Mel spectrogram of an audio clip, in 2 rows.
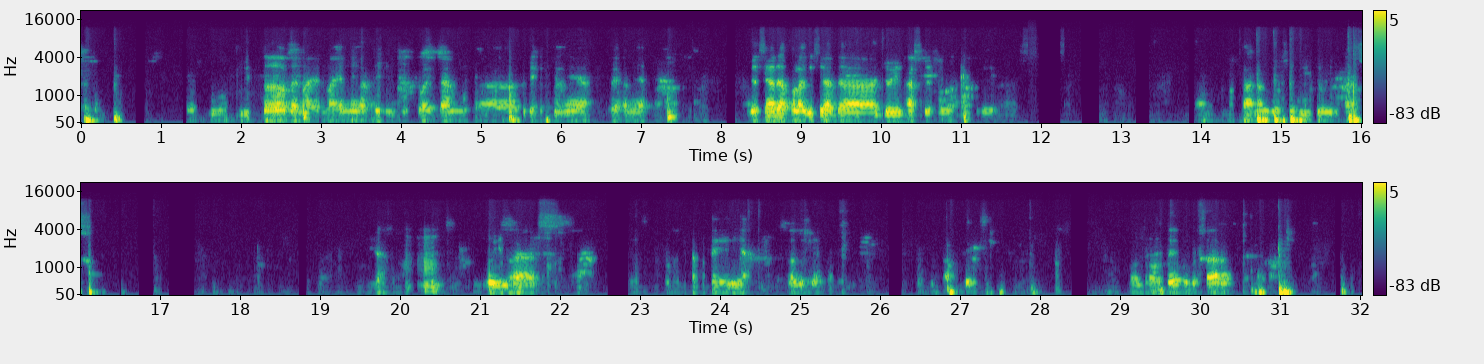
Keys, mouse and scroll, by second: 0.4 Return, 0.7 click, 9.9 click, 10.4-10.9 scroll up 1, 13.4 click, 14.4-17.1 typing, 22.8 click, 24.3 right click, 26.1 click, 26.8 alt+Tab, 27.8 ctrl+v, 28.8 ctrl+t, 29.6 alt+shift+click, 31.0 Return, 31.7 w, 31.8 click.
